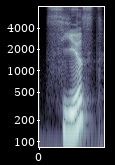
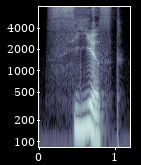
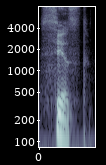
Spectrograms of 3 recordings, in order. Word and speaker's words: съезд: The consonant, which is the first letter of the word, is S, or the sound S, plus the hard sign, plus letter Е. Therefore, the pronunciation is съезд, not сесть, съезд.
